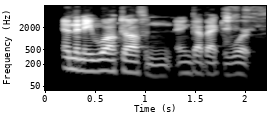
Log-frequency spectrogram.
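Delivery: normal talking voice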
